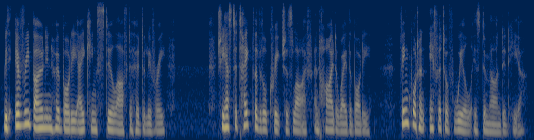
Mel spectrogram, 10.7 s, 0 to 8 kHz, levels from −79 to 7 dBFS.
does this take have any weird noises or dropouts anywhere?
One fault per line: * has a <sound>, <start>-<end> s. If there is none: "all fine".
all fine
